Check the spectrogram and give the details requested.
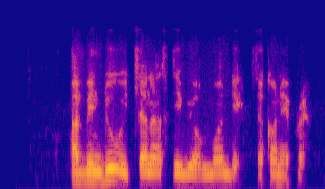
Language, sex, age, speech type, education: Nigerian Pidgin, male, 30-45, spontaneous, tertiary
